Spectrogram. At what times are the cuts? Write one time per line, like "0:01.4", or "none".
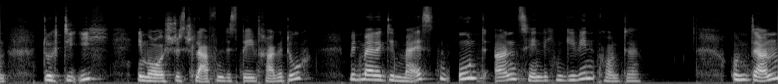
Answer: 0:01.8
0:02.6
0:03.9
0:04.5
0:04.9
0:06.0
